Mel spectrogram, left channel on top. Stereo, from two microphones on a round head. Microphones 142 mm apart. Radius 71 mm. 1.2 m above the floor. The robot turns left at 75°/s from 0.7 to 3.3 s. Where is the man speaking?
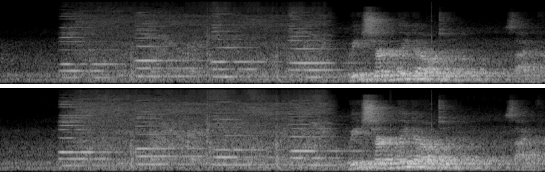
30° right (ahead or behind), 3 m.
